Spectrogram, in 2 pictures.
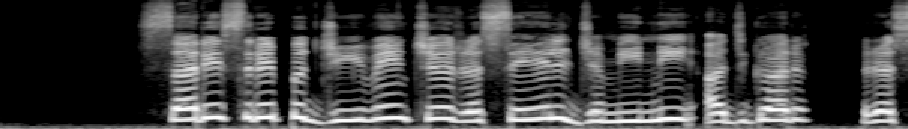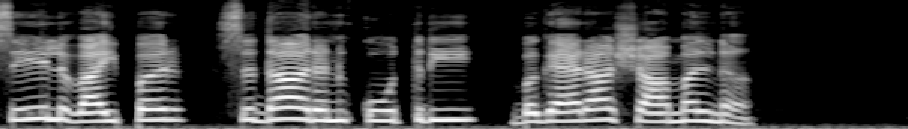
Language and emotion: Dogri, neutral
